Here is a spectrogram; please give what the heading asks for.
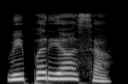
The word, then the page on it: ವಿಪರ್ಯಾಸ: viparyāsa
